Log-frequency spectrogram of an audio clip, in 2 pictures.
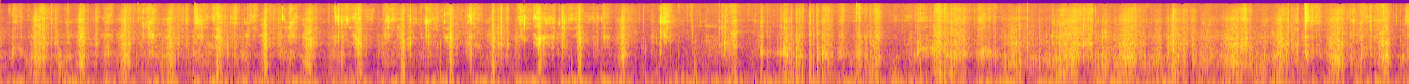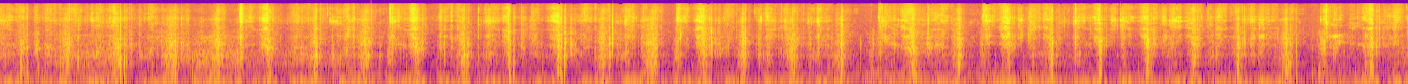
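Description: Close-miked chewing and mouth sounds of a person eating soft, powder-dusted sweet cakes: a continuous run of small sticky clicks and smacks.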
